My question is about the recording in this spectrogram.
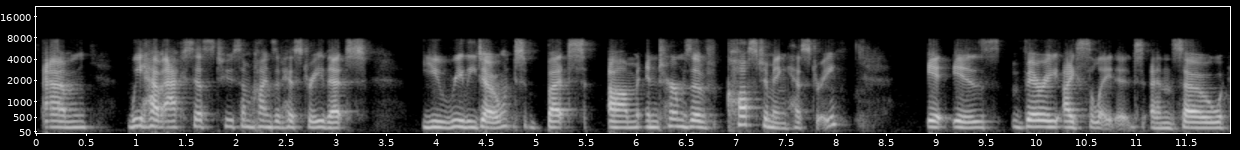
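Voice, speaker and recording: A woman's voice: mid-range voice, fairly even intonation, unhurried. American woman on a dull video call. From Hawaii, United States. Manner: chatty, many fillers. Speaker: panelist, pattern maker and costume historian. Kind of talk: online panel talk. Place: home, late at night in New Zealand.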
